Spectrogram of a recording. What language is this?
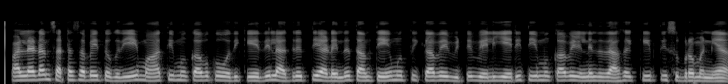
Tamil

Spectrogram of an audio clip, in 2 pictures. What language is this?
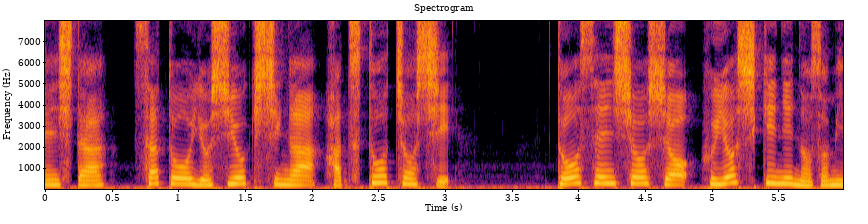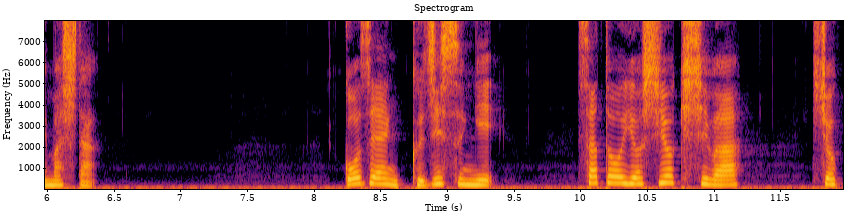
Japanese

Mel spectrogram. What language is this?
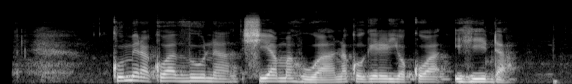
Kikuyu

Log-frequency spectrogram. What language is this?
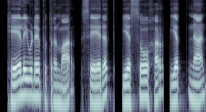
Malayalam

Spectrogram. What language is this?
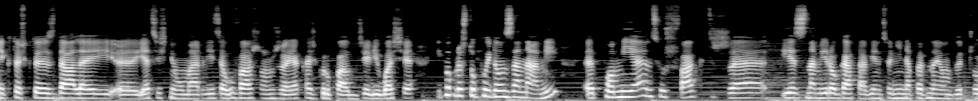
Polish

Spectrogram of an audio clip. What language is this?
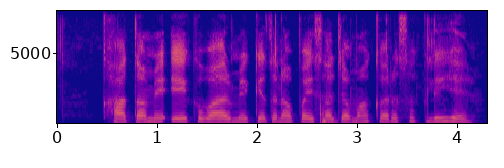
Magahi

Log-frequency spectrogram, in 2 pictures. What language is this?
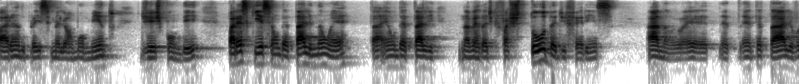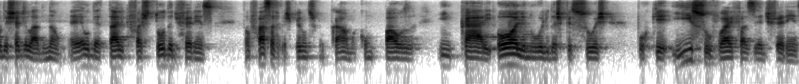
Portuguese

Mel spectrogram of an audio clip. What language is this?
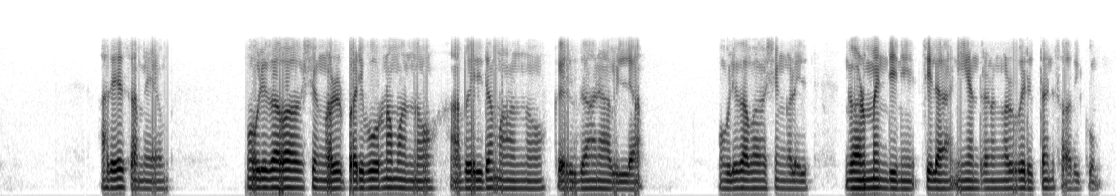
Malayalam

